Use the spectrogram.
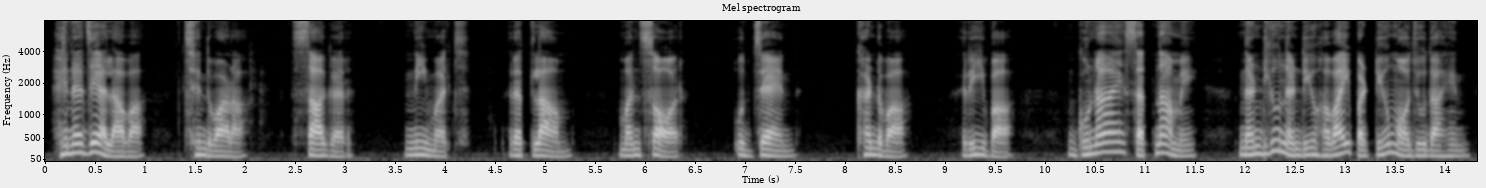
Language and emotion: Sindhi, neutral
